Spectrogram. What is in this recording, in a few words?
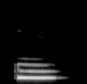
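"咕" Chinese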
